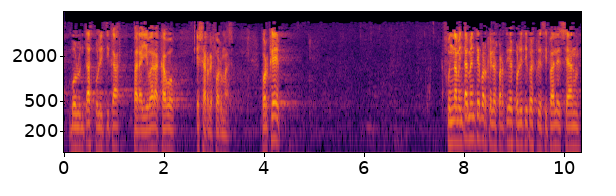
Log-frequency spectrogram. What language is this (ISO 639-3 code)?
spa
